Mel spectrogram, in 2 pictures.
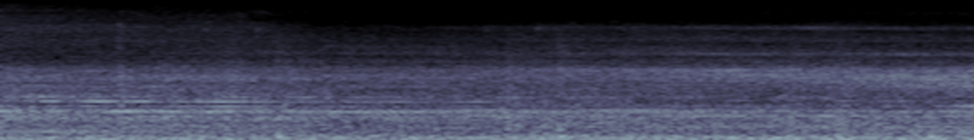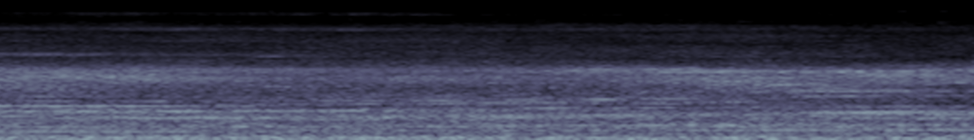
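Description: Electric multiple-unit passenger train passing close by: a steady rush of wheels on rail, with a faint whine over it.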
